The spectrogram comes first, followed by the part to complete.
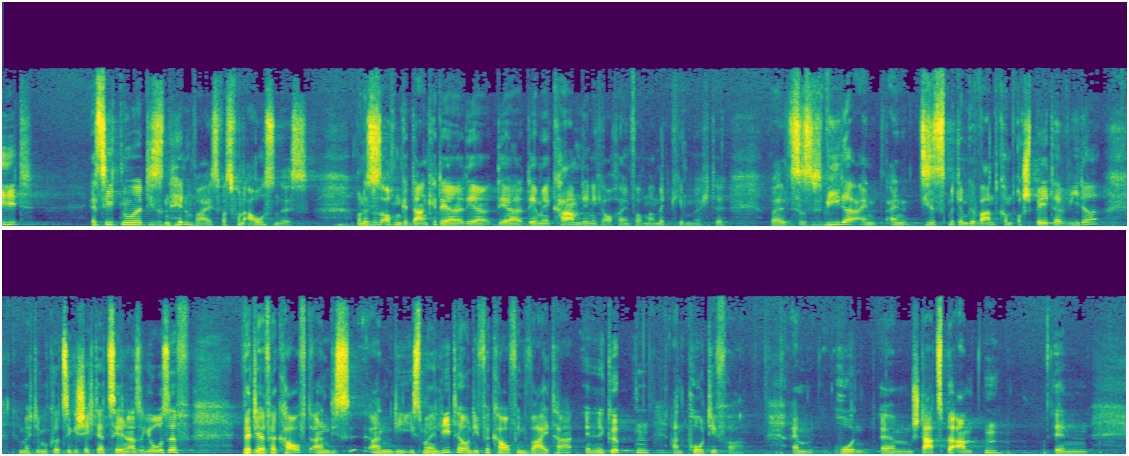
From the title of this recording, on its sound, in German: Sonntagsgottesdienst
